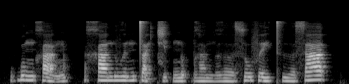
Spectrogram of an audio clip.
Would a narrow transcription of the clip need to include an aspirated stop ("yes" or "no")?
yes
